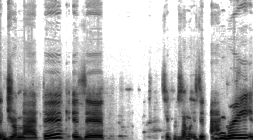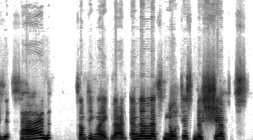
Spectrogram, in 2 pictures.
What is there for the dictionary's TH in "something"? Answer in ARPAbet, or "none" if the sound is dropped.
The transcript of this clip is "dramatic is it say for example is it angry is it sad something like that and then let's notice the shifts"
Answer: TH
